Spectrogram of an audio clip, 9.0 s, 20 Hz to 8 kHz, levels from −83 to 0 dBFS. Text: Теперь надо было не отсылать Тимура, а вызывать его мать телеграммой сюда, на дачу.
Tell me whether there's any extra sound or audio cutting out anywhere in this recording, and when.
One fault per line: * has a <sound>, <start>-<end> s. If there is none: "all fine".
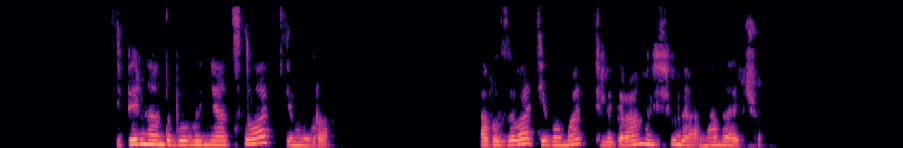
all fine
